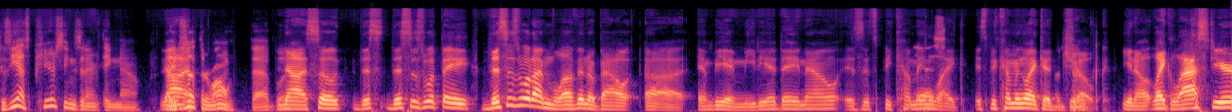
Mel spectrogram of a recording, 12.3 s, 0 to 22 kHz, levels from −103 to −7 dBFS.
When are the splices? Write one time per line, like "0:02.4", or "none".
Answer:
0:01.5
0:04.8
0:09.7
0:11.2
